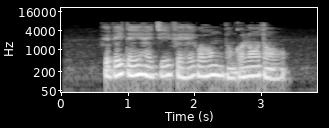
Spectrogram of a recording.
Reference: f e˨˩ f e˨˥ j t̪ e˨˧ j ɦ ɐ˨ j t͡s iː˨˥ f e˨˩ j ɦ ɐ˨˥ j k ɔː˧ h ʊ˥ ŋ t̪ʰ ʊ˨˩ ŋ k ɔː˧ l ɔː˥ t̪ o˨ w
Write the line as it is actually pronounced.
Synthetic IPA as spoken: f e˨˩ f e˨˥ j t̪ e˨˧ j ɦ ɐ˨ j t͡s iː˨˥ f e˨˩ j ɦ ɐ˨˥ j k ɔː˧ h ʊ˥ ŋ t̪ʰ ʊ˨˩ ŋ k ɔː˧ l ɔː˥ t̪ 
